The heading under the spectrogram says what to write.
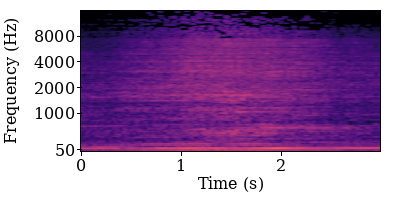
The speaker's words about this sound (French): Eh bien ce moteur-là, il n'est pas très conciliant en dessous des 3000 tours par minute. Il n'aime pas tellement reprendre ces régimes-là. Autour des 5000 tours par minute, on a eu pas mal d'irrégularités sur le ride-by-wire.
